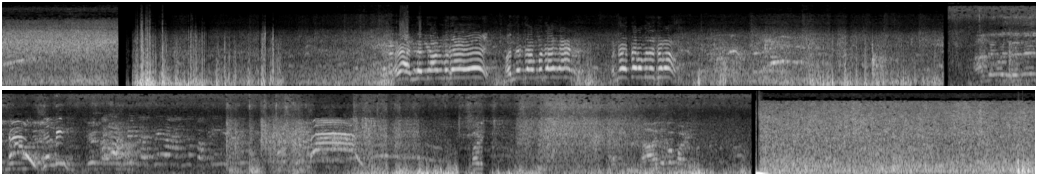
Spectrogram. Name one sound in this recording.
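Heavy rain lashes down.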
